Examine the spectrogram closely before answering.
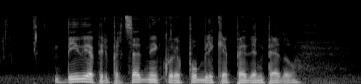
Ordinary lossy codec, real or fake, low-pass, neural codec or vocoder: none; real; 9.9 kHz; none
